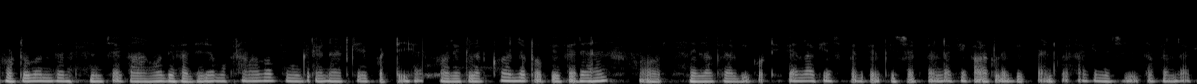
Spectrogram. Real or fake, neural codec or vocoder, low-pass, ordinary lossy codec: fake; vocoder, 22.05 kHz, 80 mel bands, Vocos; 3.6 kHz; none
